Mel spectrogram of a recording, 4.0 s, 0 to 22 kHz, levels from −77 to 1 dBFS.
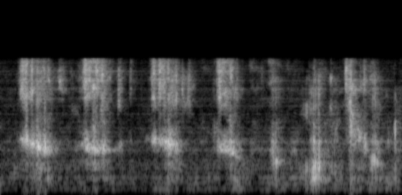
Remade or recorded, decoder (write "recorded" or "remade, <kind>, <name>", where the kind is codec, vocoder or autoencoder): remade, vocoder, HiFi-GAN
